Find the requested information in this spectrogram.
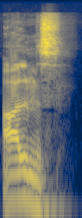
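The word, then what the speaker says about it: alms: और ये जो वर्ड आप देख रहे हैं आल्म्स, वैसे एल साइलेंट रहता है, आर्म्स भी बोला जाता है इसको।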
